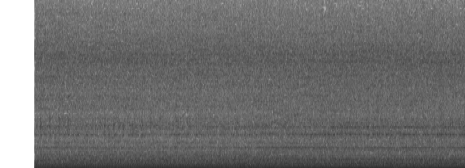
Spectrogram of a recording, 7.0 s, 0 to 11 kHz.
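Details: Skoda Octavia 1.8T (AGU engine) at idle: low drone with a loose, fairly regular light rattle/tick about three to four per second; owner suspects a defective dual-mass flywheel, unconfirmed.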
